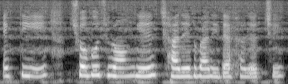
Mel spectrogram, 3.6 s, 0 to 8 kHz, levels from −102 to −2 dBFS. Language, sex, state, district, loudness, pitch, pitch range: Bengali, female, West Bengal, Alipurduar, -17 LUFS, 295 Hz, 290-320 Hz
